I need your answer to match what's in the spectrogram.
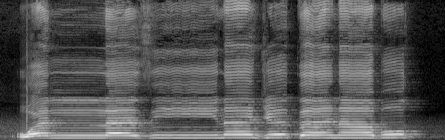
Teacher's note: Pada kata wallazina jtanabu terdapat huruf jim sukun, ini dinamakan qalqalah, maka harus dibaca secara memantul.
